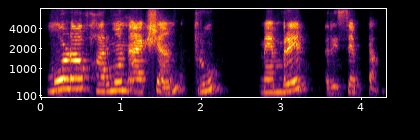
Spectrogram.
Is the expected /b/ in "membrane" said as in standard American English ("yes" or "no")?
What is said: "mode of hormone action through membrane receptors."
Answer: yes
